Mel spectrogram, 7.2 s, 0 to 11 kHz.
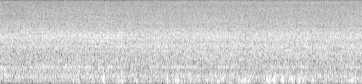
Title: Mercedes G 300 rough idle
